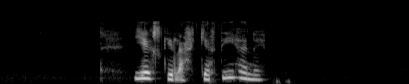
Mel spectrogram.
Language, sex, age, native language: Icelandic, female, 20-29, Icelandic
